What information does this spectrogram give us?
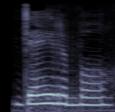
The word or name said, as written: dateableness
